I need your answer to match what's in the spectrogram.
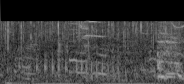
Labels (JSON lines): {"label": "biophony", "recorder": "SoundTrap 500"}
{"label": "biophony, dolphin", "recorder": "SoundTrap 500"}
